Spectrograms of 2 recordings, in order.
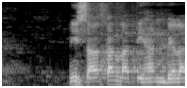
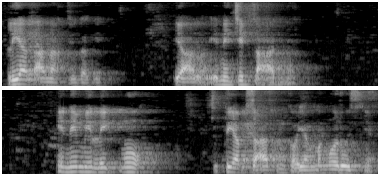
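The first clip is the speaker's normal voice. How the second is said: prayerful plea. Acted. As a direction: pray humbly, asking forgiveness. Opening prayer held apart from talk.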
